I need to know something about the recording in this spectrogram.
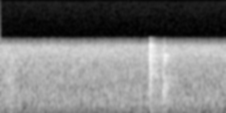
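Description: Steady faint hiss with two sharp clicks close together about one and a half seconds in.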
